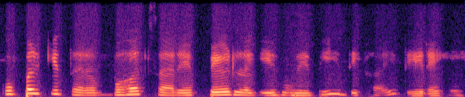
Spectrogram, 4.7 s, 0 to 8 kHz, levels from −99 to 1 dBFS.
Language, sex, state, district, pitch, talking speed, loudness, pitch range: Hindi, female, Uttar Pradesh, Lalitpur, 205 Hz, 155 wpm, -20 LUFS, 190-255 Hz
